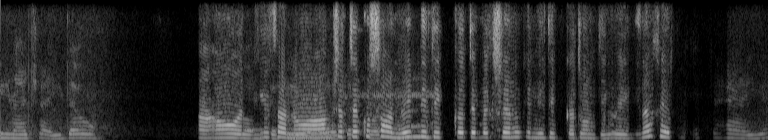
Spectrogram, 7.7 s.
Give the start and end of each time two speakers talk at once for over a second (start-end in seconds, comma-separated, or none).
2.4-4.1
